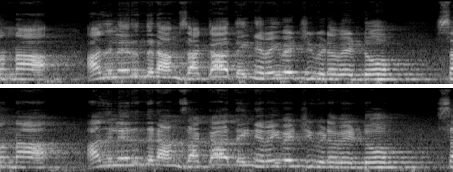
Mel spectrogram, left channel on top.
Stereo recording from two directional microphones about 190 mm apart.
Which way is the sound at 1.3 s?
30° left (ahead or behind).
